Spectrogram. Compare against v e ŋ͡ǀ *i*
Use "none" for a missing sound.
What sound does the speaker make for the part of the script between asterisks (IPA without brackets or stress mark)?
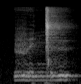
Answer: ɨ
